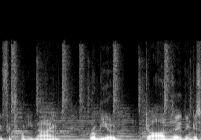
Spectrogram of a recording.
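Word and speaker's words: Romeo Doubs: Romeo Dobs, I think is how you say his name, 2 for 25.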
